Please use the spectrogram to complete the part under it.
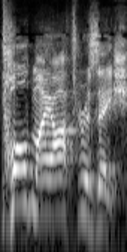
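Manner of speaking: shrill, loud yelling, pitch way up. Confronting the person who pulled the MRI authorization, yelling. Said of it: "why are you yelling?".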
